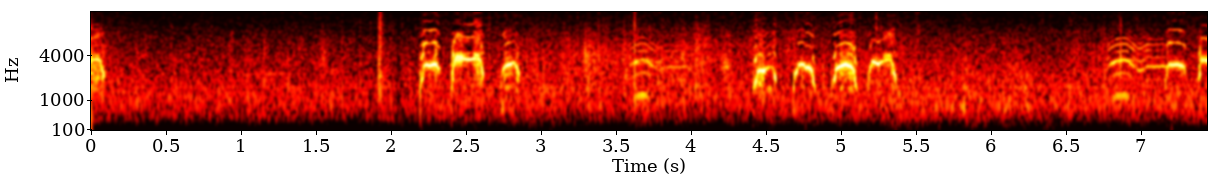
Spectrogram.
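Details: Osprey calling at nest 4 on 12 July 2022 as a lunch fish is delivered: clusters of three or four loud, arched, piping whistles, then quiet, then another cluster, with softer notes trailing off.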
